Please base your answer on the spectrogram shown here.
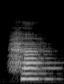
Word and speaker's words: heifer: Heffa, two syllables. Heffa. So the first syllable is given more volume. So heffa, heffa.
